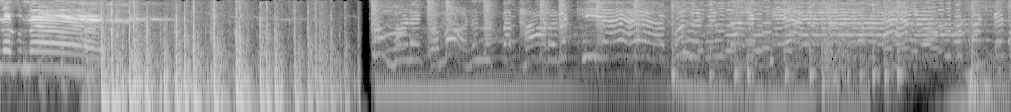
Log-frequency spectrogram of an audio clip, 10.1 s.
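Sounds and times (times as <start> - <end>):
Diwali firecrackers going off: 0.8 - 3.6.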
